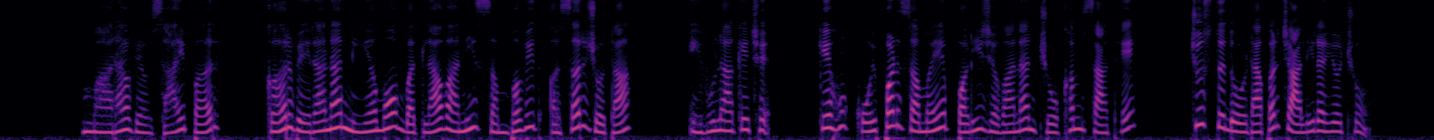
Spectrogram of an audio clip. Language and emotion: Gujarati, fearful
